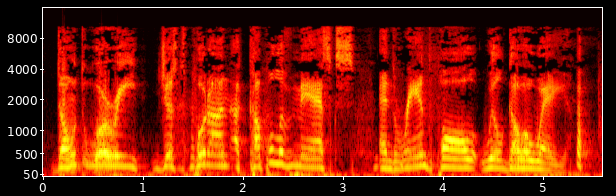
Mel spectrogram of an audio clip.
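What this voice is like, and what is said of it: Imitates another person's voice. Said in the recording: “As a connoisseur of accents, that was pretty damn good.”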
